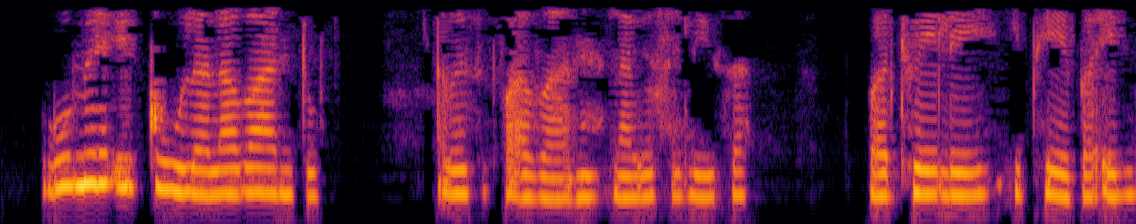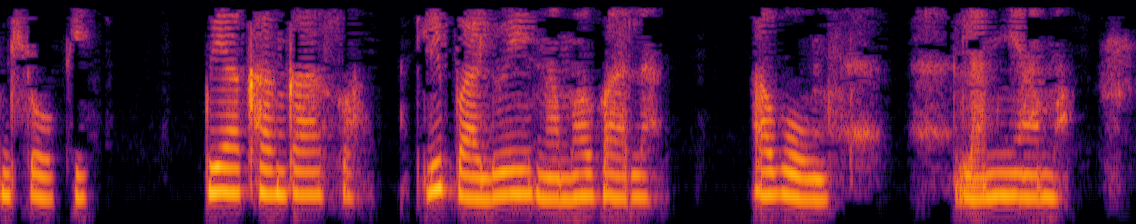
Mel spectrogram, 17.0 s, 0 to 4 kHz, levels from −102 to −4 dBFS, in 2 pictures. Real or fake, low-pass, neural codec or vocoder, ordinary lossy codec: fake; 3.6 kHz; vocoder, 22.05 kHz, 80 mel bands, Vocos; MP3, 16 kbps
